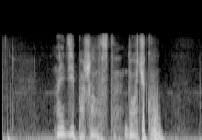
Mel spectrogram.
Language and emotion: Russian, sad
